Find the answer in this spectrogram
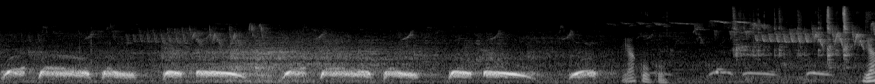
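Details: Common wood pigeon, a male courting his female, gives a steady series of low, hollow coos, about two per second. Quieter clicks, flutters and faint higher bird notes follow near the end.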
